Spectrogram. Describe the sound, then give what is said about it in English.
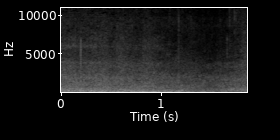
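Steady wind blowing across open water, a broad continuous rush with low rumbling gusts and a faint wash of surf underneath, with no voices present. “Here comes the wind, uplifting us.”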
